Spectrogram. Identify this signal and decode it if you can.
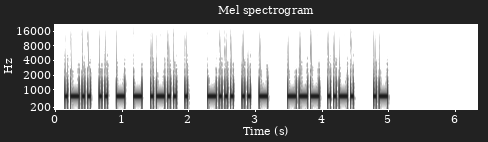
Morse code, heard as a keyed tone, about 28 wpm, 700 Hz. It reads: LITTLE BIT OF A
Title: Sets of 5 Words 28wpm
